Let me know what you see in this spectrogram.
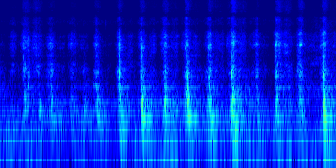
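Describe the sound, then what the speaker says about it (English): Hand rasping to flatten a wooden mallet body: rhythmic back-and-forth rubbing strokes, about eleven steady passes, soft and close with a dry woody scrape. "We're just flattening this out. Just trying to keep that chisel body as flat as possible"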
